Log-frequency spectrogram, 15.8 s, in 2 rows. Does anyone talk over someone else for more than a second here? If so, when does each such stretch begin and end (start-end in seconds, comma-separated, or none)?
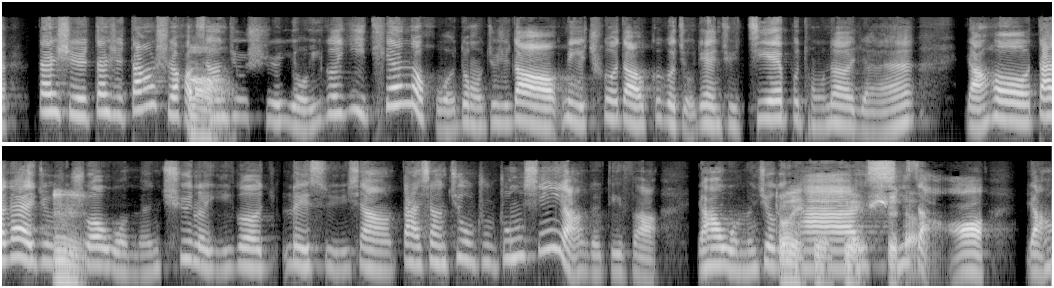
13.7-14.8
